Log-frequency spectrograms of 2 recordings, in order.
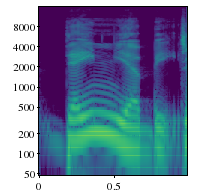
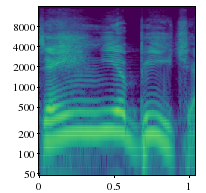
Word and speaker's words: Dania Beach: You actually have the pronunciation right on the, what is it? Go ahead. – Dania Beach. – Dania Beach. Alex says he got it from the mayor of Dania Beach.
